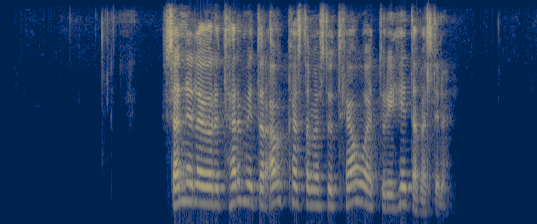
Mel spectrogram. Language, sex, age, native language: Icelandic, male, 20-29, Icelandic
